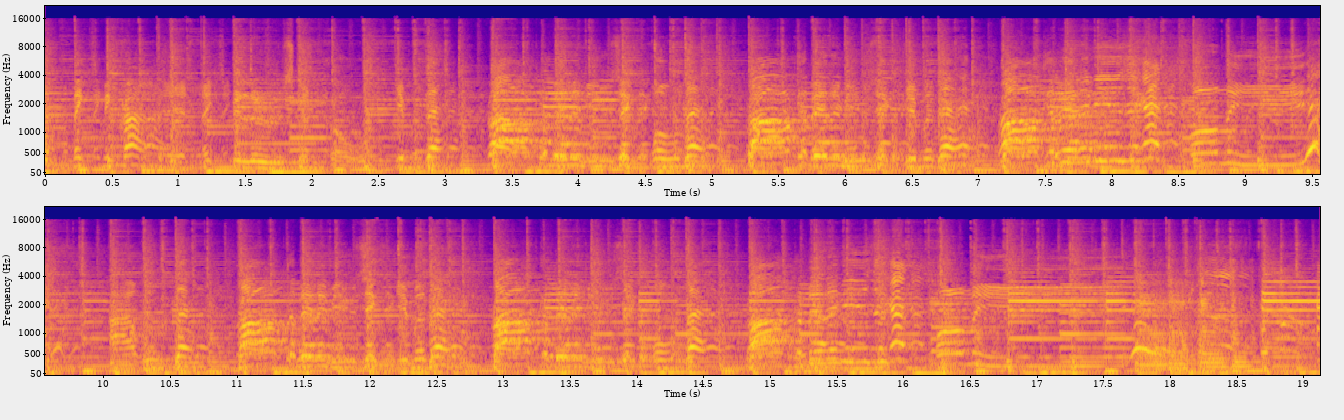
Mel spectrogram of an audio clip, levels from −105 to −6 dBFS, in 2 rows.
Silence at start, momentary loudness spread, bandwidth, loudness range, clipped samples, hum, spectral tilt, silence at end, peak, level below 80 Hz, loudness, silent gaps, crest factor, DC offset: 0 s; 6 LU; 16.5 kHz; 2 LU; under 0.1%; none; -5 dB/octave; 0 s; -2 dBFS; -28 dBFS; -18 LUFS; none; 16 dB; under 0.1%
